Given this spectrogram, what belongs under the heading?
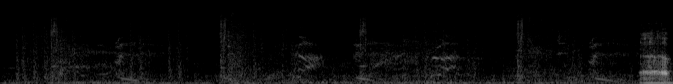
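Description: A gun fires in the video game Dead Rising 2 as a few separate bursts of loud shots spaced a second or more apart, with voices in the background and a mechanical clunk at the end.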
